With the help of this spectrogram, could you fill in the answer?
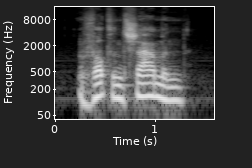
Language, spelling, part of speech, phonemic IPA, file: Dutch, vatten samen, verb, /ˈvɑtə(n) ˈsamə(n)/, Nl-vatten samen.ogg
- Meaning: inflection of samenvatten: 1. plural present/past indicative 2. plural present/past subjunctive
